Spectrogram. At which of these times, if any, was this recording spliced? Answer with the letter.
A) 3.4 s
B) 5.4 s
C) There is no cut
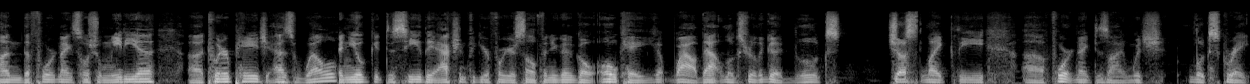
A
